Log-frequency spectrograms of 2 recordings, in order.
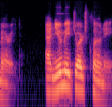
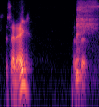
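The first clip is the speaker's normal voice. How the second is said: put-on gruff film star voice, pitched lower; 4 semitones lower, 4 dB quieter than usual. Doing an impression at a wedding, after being asked: Robert De Niro impression. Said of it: "my impression of Robert De Niro at a wedding".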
